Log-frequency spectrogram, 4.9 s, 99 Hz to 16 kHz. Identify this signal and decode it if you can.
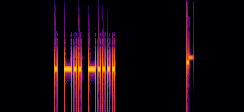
Morse code, heard as a keyed tone, about 25 wpm, 700 Hz. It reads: ED6
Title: Callsign Prefixes for Top 100 DXCC - 25wpm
